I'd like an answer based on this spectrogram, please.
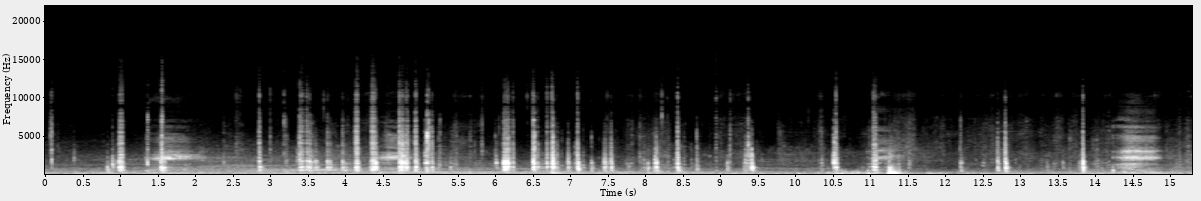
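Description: Metal clicks and clacks of a motorcycle's four-piston Tokico brake caliper with new pads being worked by hand over the front brake disc, with a heavier knock about 11 seconds in.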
